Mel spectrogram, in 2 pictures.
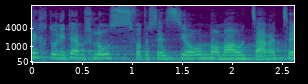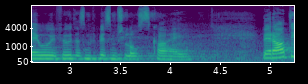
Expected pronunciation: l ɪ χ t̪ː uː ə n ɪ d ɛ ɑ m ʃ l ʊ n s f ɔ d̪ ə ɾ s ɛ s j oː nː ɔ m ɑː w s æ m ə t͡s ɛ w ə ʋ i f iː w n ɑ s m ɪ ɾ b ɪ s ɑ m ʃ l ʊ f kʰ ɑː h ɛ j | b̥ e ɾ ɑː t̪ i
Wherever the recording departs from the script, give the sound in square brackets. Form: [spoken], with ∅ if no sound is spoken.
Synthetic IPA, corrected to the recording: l ɪ χ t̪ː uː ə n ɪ d ɛ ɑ m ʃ l ʊ [∅] s f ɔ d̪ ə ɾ s ɛ s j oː nː ɔ m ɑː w [t͡s] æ m ə t͡s ɛ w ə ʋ i f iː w [d] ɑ s m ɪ ɾ b ɪ s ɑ m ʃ l ʊ [s] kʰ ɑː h ɛ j | b̥ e ɾ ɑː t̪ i

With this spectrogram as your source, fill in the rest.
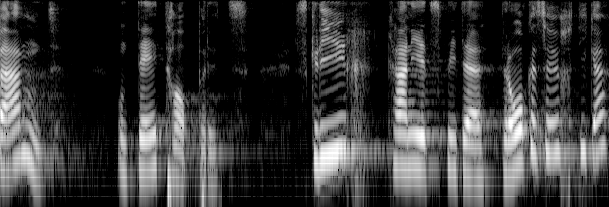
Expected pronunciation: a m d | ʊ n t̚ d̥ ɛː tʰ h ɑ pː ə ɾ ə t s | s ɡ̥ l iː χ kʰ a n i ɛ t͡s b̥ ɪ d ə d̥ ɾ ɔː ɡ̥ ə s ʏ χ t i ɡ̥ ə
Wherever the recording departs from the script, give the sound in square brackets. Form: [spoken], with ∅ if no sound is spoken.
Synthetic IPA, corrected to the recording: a [n] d | ʊ n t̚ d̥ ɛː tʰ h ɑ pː ə ɾ ə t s | s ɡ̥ l iː χ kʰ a n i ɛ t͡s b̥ ɪ d ə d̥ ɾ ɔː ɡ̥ ə s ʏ χ t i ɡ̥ ə

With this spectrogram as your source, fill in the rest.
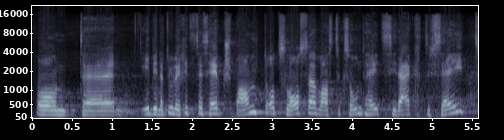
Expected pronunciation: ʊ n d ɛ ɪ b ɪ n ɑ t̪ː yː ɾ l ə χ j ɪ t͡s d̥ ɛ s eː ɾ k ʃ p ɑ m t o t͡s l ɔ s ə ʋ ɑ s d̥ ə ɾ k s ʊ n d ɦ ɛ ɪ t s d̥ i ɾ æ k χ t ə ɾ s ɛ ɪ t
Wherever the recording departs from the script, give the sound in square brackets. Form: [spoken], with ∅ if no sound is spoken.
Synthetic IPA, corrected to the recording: ʊ n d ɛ ɪ b ɪ n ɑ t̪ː yː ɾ l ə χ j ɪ t͡s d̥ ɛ s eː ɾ k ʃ p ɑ [n] t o t͡s l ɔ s ə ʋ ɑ s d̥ ə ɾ k s ʊ n d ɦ ɛ ɪ t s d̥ i ɾ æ k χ t ə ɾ s ɛ ɪ t

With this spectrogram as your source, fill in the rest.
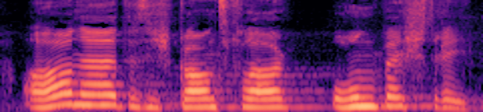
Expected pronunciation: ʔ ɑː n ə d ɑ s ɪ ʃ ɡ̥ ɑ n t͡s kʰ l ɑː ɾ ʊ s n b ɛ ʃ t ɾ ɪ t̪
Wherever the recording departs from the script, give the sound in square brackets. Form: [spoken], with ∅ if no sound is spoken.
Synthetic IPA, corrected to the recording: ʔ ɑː n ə d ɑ s ɪ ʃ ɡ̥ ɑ n t͡s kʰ l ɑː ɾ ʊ [∅] n b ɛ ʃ t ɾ ɪ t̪

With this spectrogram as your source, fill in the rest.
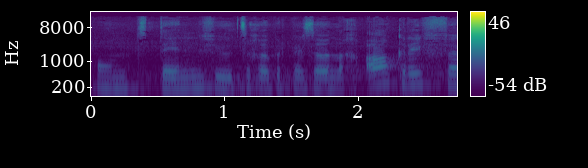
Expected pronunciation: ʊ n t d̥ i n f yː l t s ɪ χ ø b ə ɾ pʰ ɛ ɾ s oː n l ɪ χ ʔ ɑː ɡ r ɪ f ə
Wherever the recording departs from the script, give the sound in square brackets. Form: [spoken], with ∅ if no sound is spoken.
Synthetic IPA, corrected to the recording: ʊ n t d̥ [ɛ] n f yː l t s ɪ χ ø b ə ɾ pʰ ɛ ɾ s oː n l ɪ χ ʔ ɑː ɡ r ɪ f ə

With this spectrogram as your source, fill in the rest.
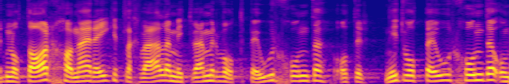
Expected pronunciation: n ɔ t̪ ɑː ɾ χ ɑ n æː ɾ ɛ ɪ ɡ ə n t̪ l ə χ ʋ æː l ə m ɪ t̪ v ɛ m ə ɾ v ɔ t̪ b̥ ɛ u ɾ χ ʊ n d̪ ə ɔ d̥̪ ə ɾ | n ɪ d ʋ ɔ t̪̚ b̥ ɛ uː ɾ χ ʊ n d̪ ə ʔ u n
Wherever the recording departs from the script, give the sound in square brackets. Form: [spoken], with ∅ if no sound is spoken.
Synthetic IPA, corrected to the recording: n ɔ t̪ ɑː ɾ χ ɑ n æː ɾ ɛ ɪ ɡ ə n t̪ l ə χ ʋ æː l ə m ɪ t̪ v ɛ m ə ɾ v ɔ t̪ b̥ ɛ u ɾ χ ʊ n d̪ ə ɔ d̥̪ ə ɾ | n ɪ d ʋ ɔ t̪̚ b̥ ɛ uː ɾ χ ʊ n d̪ ə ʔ [ʊ] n

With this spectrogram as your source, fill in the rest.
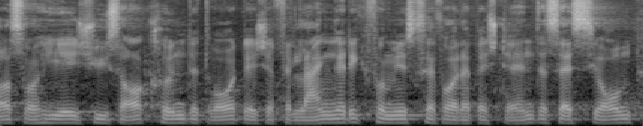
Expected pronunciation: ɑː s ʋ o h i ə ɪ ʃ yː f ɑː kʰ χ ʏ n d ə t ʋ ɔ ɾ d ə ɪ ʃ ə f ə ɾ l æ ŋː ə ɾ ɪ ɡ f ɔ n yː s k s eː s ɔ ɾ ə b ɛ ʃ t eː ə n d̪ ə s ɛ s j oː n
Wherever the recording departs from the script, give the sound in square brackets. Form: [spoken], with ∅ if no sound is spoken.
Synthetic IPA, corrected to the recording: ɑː s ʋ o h i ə ɪ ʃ yː [s] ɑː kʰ χ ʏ n d ə t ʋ ɔ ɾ d ə ɪ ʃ ə f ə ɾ l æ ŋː ə ɾ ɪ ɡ f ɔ [m] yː s k s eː [f] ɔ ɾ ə b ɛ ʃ t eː ə n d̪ ə s ɛ s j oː n

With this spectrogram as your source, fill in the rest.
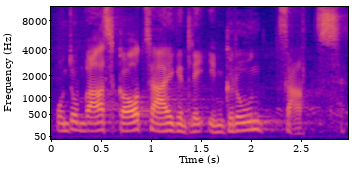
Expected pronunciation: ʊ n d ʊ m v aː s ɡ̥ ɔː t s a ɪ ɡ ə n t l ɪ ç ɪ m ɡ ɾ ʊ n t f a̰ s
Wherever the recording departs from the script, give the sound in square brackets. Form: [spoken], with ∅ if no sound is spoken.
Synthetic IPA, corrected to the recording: ʊ n d ʊ m v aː s ɡ̥ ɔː t s a ɪ ɡ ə n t l ɪ ç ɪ m ɡ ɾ ʊ n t [s] a̰ [t͡s]

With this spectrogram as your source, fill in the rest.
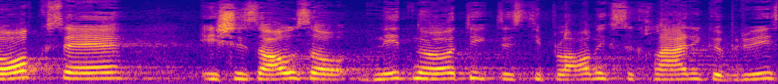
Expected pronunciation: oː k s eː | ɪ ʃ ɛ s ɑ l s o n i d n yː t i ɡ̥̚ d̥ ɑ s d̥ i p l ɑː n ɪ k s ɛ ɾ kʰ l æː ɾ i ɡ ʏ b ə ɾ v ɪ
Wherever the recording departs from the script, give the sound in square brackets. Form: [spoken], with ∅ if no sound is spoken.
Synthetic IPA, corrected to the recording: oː k s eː | ɪ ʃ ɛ s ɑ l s o n [ɪ] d n [øː] t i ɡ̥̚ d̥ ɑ s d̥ i p l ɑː n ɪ k s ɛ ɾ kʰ l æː ɾ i ɡ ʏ b ə ɾ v ɪ

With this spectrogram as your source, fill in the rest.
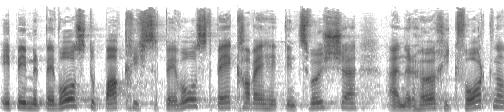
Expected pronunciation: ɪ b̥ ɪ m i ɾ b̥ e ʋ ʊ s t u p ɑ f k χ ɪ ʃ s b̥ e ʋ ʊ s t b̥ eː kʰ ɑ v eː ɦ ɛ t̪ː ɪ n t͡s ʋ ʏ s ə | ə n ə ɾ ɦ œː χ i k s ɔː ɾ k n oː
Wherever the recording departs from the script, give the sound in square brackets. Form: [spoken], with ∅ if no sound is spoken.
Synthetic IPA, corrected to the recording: ɪ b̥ ɪ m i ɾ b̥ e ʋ ʊ s t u p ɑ [∅] k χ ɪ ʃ s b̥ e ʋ ʊ s t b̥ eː kʰ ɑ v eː ɦ ɛ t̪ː ɪ n t͡s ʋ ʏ [ʃ] ə | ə n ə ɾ ɦ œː χ i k [f] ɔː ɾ k n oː

